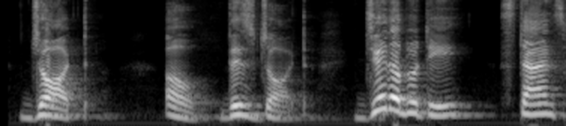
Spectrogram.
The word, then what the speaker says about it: JWT: jot oh this jot JWT stands for Json web token in short we call it as jot because it is easier to pronounce so we'll say jot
